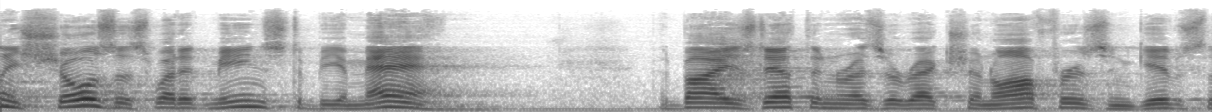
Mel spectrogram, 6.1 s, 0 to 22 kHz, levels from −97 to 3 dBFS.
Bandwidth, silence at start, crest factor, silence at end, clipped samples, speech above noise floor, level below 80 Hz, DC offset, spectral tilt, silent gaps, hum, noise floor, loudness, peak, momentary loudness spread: 16 kHz; 0 s; 18 dB; 0 s; under 0.1%; 27 dB; -58 dBFS; under 0.1%; -4 dB/octave; none; none; -53 dBFS; -25 LUFS; -8 dBFS; 8 LU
